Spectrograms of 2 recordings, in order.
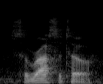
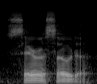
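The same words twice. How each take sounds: First: "Sarasota" tried as sə-RAH-sə-toh, stress on the second syllable; unsure pronunciation. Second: "Sarasota" said as seh-rə-SOH-tə, stress on SOH; corrected pronunciation. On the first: Puzzling over a fan's city name, unsure. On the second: Fixing his reading of a fan's city, correct. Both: Real, not acted. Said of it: "What is that word?".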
